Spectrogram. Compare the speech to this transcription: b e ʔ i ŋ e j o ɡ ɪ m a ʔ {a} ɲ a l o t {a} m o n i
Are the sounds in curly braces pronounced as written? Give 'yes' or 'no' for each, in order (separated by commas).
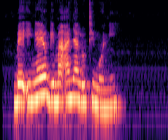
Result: yes, no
